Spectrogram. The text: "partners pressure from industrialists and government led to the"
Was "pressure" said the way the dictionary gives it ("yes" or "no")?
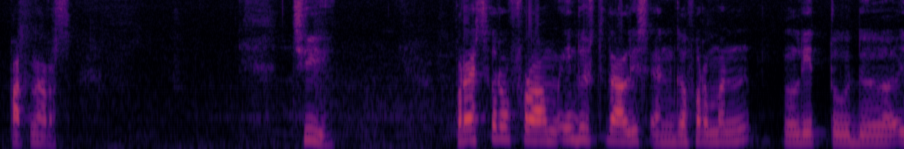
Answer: no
